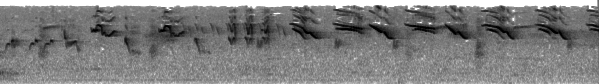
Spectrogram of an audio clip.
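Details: Male Oriental magpie-robin, known in Bengali as doyel, singing to court a mate in forest; varied chirps at first, then a steady series of sweet, high, downward-sweeping whistles repeated about twice a second.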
